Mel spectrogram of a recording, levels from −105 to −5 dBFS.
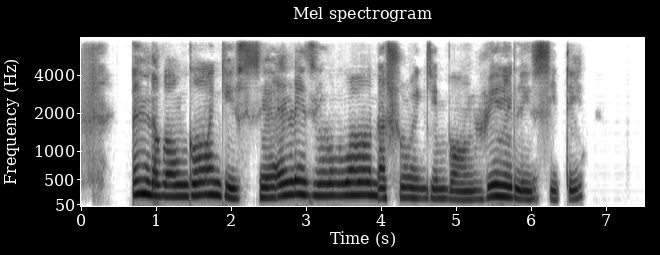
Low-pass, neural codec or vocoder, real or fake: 7.2 kHz; codec, 16 kHz, 1 kbps, FreqCodec, larger model; fake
